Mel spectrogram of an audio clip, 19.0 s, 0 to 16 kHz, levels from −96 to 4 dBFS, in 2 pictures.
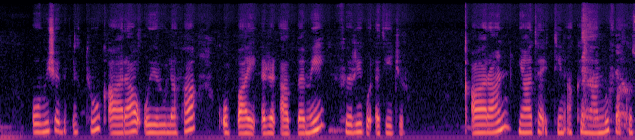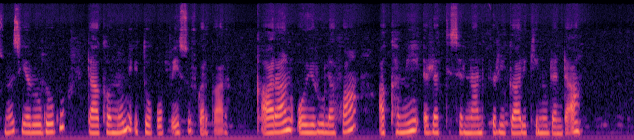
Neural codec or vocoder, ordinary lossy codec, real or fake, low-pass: none; MP3, 96 kbps; real; 14.4 kHz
